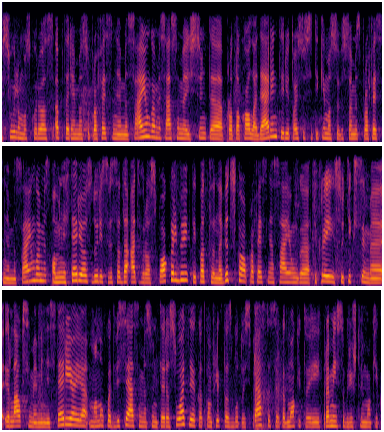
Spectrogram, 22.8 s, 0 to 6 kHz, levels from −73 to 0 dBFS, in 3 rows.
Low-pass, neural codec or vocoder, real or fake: 5.4 kHz; vocoder, 44.1 kHz, 80 mel bands, Vocos; fake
